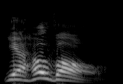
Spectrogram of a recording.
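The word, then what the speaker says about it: Yehovah (יהוה): That word Lord in the Hebrew transliterates and is pronounced Yehovah. And in the process of transliteration, we either come up with Jehovah or Yahweh.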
